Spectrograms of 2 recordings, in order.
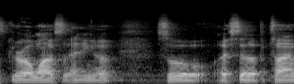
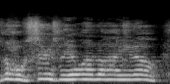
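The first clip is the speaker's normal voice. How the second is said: mock pleading girlfriend; 13 semitones higher than usual. Girlfriend insists.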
